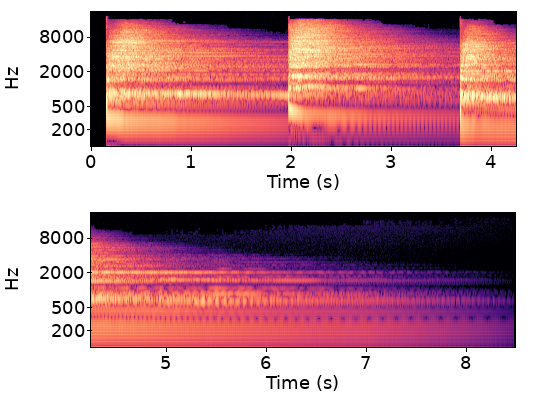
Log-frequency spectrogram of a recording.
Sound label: Lou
